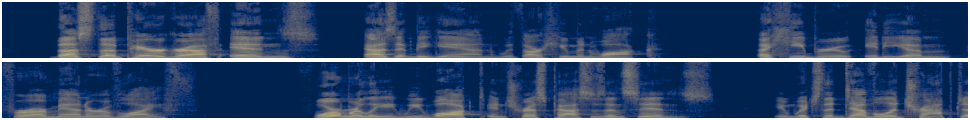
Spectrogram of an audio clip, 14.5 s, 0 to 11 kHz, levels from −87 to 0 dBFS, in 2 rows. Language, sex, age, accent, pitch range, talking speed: English, male, 40-59, American, 120-155 Hz, 130 wpm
